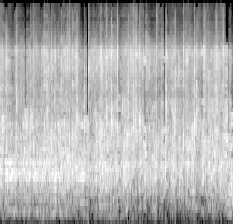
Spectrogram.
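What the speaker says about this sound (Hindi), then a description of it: "खूब ताली बजा रहे हैं" Sustained applause from the audience at a Hindi Diwas kavi sammelan poetry recital, a steady dense patter of many hands filling the hall at even loudness.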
